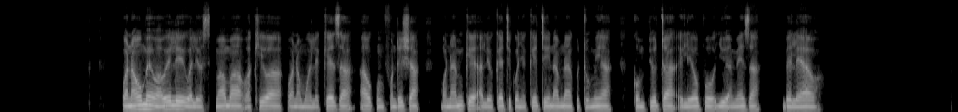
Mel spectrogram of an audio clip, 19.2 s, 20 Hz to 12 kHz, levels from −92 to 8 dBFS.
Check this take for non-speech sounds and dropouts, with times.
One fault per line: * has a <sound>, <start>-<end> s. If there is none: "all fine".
* has a dropout, 4.2-4.3 s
